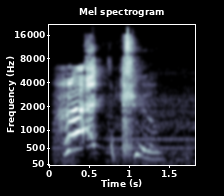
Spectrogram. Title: sneeze attack pt. 2 edit loop 5 ½ minutes. #sneezing #allergies #blackgirl #funny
